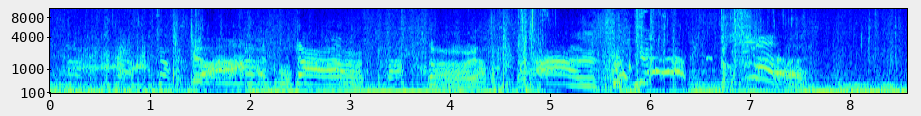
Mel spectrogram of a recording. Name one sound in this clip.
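A man shouts and cries out in pain close by.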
